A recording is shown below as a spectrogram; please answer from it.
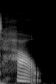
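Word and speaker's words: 好: And the second character is how pronounced how. This just means good, fine, or well. And you'll notice it's also a third tone. It has that same falling rising shape.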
